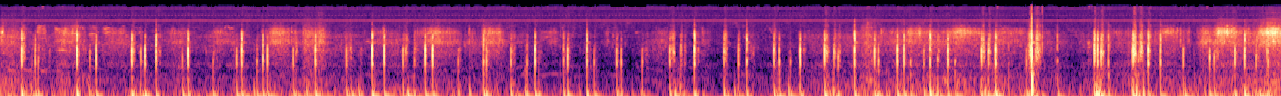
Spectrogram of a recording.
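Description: A horse's hooves thud rhythmically on soft sand.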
